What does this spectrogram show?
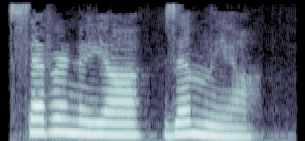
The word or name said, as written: Severnaya Zemlya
